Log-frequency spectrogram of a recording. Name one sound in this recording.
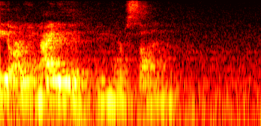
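A woman speaks through a microphone in a large echoing room.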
